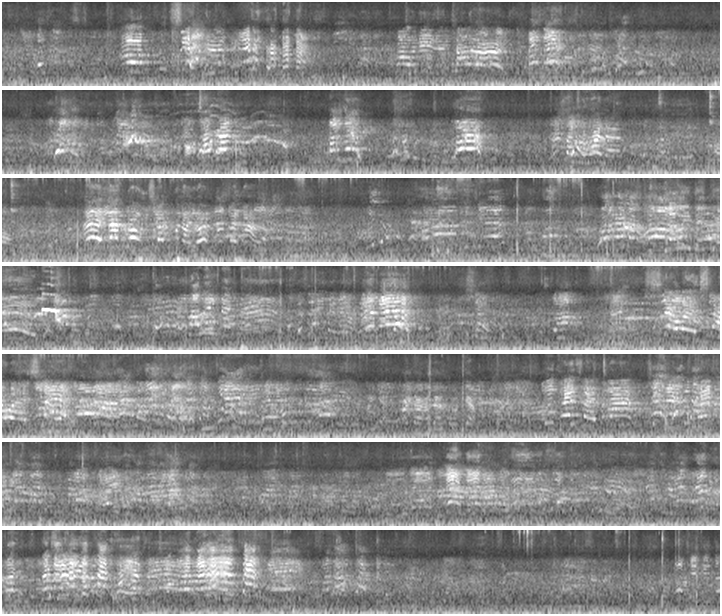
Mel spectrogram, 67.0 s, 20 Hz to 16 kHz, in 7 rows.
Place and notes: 榮星公園, Zhongshan District - Kids sounds
Kids play area, Binaural recordings, Zoom H4n+ Soundman OKM II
